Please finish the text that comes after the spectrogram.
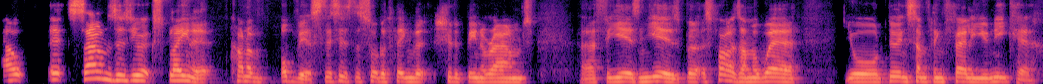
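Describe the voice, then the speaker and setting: A man hosts an interview and asks measured, conversational questions. His voice sits at a middle pitch. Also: fairly even intonation. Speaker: interview host.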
